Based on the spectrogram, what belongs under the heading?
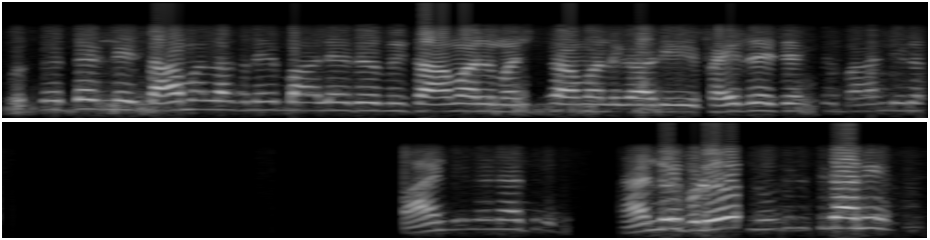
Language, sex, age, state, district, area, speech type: Telugu, male, 18-30, Andhra Pradesh, Bapatla, rural, conversation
